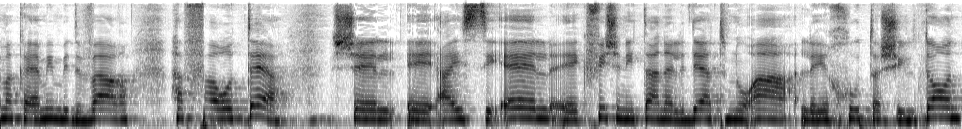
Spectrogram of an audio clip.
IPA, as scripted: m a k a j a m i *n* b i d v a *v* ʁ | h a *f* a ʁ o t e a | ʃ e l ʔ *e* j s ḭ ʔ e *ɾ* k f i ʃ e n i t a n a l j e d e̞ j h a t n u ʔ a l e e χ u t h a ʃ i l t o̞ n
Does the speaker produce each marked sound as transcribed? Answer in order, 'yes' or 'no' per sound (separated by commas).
no, no, yes, no, no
